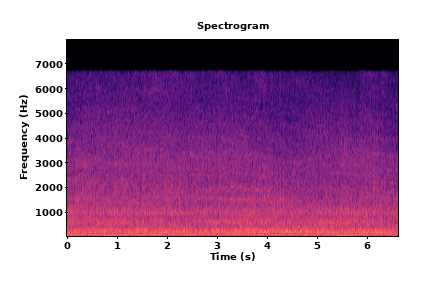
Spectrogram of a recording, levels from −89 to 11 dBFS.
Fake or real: real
